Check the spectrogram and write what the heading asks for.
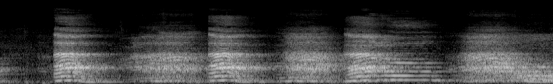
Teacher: Hamzah di bawah, tenggorokan bawah.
